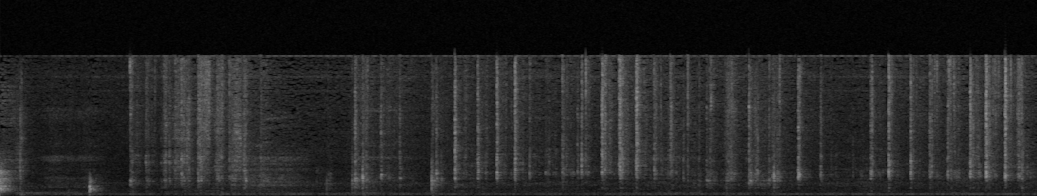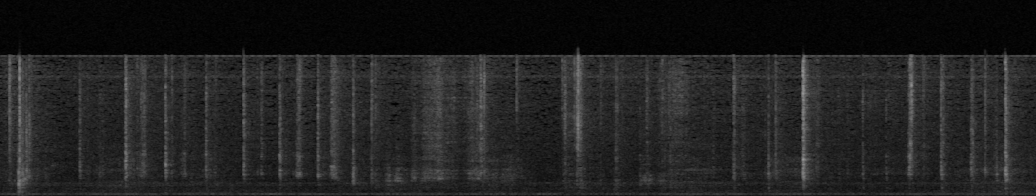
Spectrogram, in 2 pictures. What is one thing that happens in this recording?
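A metal scraper scratches and clicks against a small metal part.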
